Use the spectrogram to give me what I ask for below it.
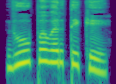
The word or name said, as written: ಧೂಪವರ್ತಿಕೆ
